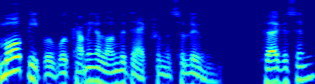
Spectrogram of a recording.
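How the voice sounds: A natural reading voice carries the words with lively intonation.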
